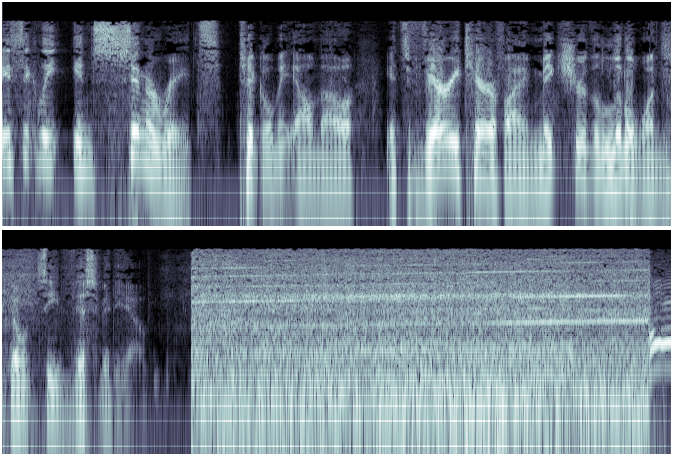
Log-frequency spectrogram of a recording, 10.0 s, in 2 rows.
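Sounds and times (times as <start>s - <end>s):
speech: 0.0s - 6.9s
jet engine firing up: 6.4s - 9.9s.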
